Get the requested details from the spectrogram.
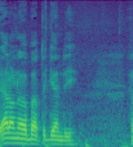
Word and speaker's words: Genndy: I want someone to show up and be like, oh, his name's Gendy. And be like, oh, okay. I'm just waiting for it. It's Gendy.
